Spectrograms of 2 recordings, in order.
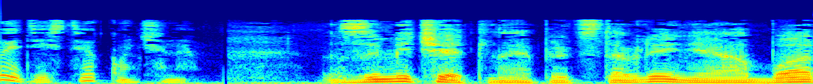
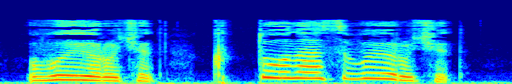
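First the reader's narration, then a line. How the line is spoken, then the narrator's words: Whiny, tearful voice. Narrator (Russian): Барин плаксивым голосом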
